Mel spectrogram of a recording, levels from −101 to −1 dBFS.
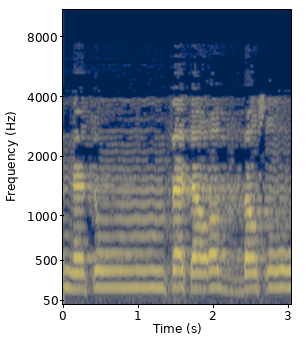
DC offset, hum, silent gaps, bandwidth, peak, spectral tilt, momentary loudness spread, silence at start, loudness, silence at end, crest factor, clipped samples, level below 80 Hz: under 0.1%; none; none; 5.6 kHz; -6 dBFS; -8 dB/octave; 10 LU; 0 s; -23 LUFS; 0 s; 18 dB; under 0.1%; -66 dBFS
